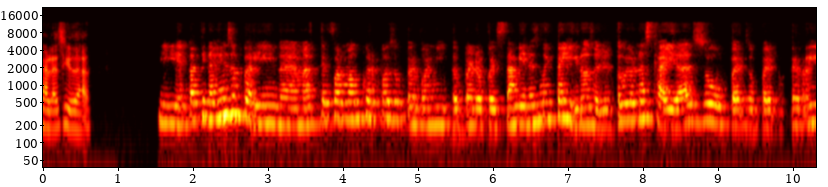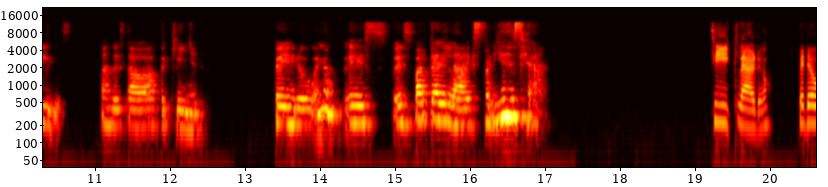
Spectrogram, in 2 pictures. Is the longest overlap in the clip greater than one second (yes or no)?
no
